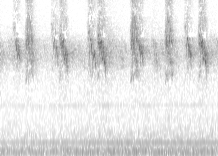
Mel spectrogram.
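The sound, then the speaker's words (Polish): A flock of sparrows chirps on a street in dense, repeated bursts, their bright tweets overlapping and echoing off hard surfaces, with a low steady hum and faint background rumble underneath. “To był bardzo charakterystyczny dźwięk na ulicy, wróble ćwierkające w tym pogłosie ulicznym.”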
